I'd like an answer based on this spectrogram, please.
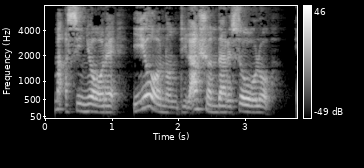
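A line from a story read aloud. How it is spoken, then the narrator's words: Exclaimed. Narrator (Italian): esclama l'Iscariota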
